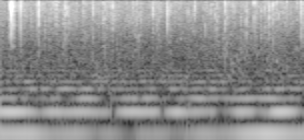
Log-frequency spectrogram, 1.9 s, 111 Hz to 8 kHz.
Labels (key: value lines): label: biophony, midshipman
recorder: SoundTrap 500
